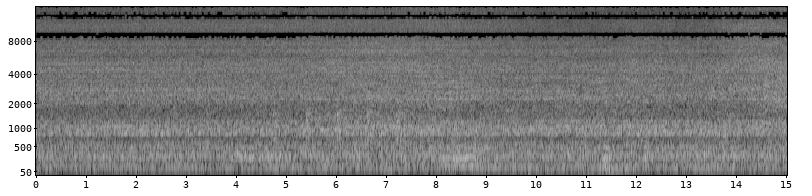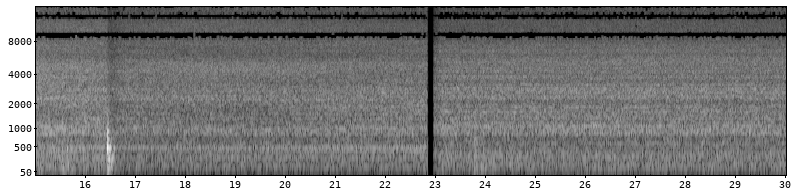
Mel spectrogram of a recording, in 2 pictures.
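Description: Large vertical band sawmill running with a steady, even hiss from its spinning blade and wheels. A single sharp knock comes about sixteen seconds in, as the heavy timber beam is set against the carriage.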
